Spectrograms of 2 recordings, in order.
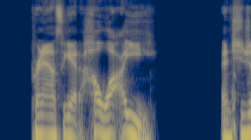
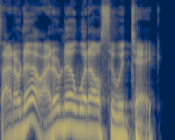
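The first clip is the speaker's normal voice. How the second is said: ordinary talk, nothing marked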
